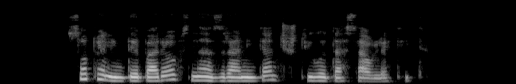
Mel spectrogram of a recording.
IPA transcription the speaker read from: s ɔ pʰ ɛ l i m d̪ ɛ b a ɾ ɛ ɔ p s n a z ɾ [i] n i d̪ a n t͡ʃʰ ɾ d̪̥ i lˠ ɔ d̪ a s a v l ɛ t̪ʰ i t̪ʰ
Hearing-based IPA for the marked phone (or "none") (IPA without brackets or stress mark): a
